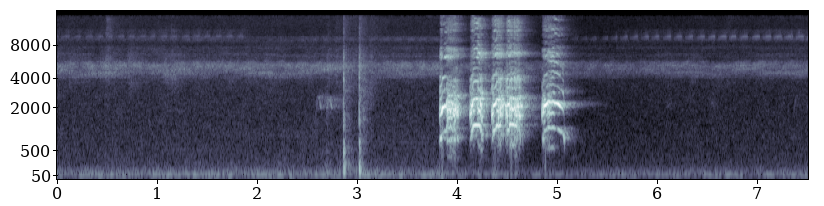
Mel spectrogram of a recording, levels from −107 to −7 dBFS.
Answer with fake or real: real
